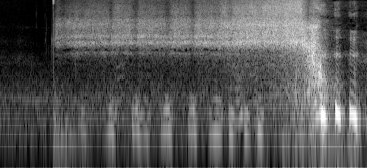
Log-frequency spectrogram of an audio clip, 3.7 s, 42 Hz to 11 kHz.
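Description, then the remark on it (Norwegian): A 29-year-old man imitates rain with a loud, steady hissing shush from the mouth, held for about two and a half seconds over a faint voiced murmur before cutting off abruptly. “Eh, jeg vil at du skal parodiere lyden av regn.”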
